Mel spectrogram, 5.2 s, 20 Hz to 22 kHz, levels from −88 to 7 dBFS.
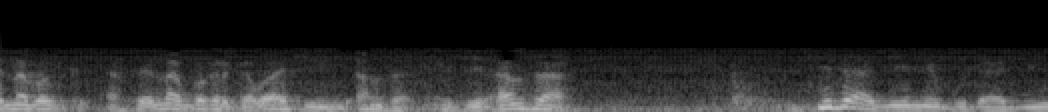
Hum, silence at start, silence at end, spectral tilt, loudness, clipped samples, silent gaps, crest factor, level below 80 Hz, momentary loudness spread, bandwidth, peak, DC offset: none; 0 s; 0 s; -11 dB/octave; -28 LUFS; under 0.1%; none; 14 dB; -54 dBFS; 18 LU; 3.9 kHz; -14 dBFS; under 0.1%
